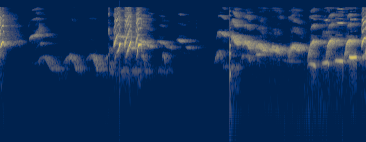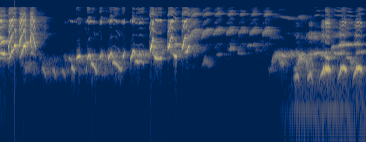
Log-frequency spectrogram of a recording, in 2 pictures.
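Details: Afternoon white-rumped shama song intended to trigger a silent bird: harsh rattled bursts mixed with gliding whistles, descending chattering runs and a final series of quick squeaky notes.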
